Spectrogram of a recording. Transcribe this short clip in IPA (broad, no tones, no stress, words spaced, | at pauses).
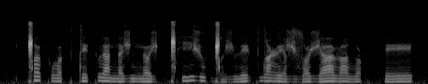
ǁʌkβʌk tekðanaʒ nʌʒ ǁʰiʒuɡ͡ǁʌʒ ðekdˤiɣeʒzˤɵ ʒaβeðˤuk θe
